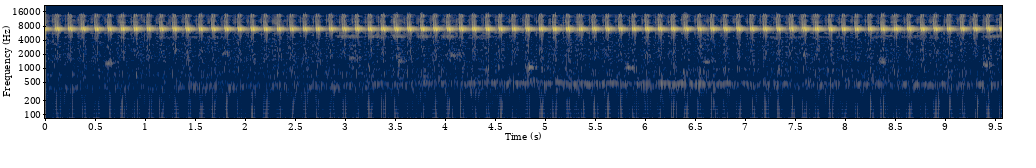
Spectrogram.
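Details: Crickets chirping in a steady, high-pitched trill of evenly spaced pulses, close to four per second, unbroken for the whole stretch, with only faint low murmurs beneath.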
